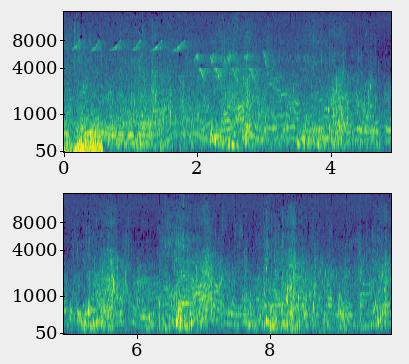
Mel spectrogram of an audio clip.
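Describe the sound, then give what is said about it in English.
A rafting boat moves through loud, rushing water with steady splashing and wind noise buffeting the microphone, while faint voices call out under the constant churn. “So zip up your life jacket and sit down in your rafting boat.”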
